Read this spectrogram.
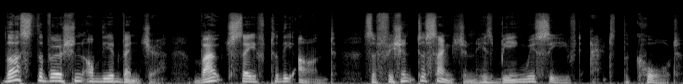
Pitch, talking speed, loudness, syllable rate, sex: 115 Hz, 160 wpm, -22 LUFS, 4.9 syllables/s, male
